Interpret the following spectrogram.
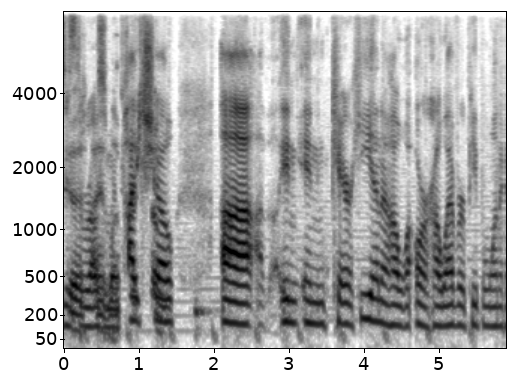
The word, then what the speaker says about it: Cairhien: In Cairhien or however people want to correct me, that's the way I read it. I don't give a shit what it's. Yeah, okay. Karayan. Thank you. I don't know. I pronounce everything.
